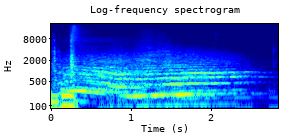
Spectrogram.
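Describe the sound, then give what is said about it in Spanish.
A car engine revs hard and accelerates during a test drive, its rising harmonic whine climbing steadily over about three seconds, loud, with no voices present. “Vamos a hablar de cochecitos con test drive.”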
